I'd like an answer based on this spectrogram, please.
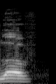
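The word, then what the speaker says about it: Löw: pressure Low or Joachim Love. You pronounce V, not D, W.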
